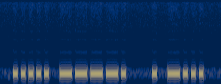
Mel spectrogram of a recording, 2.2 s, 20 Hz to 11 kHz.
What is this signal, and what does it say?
Morse code, heard as a keyed tone, about 30 wpm, 440 Hz. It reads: 59 EB
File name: contests / ss-cw-k5tr-op-n5rz -1800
